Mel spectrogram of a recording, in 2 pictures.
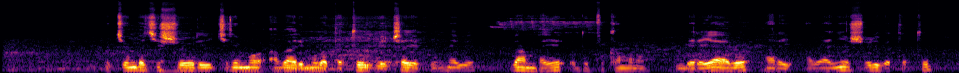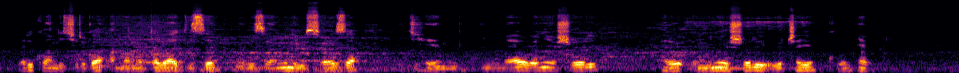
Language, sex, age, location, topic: Kinyarwanda, male, 18-24, Nyagatare, education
